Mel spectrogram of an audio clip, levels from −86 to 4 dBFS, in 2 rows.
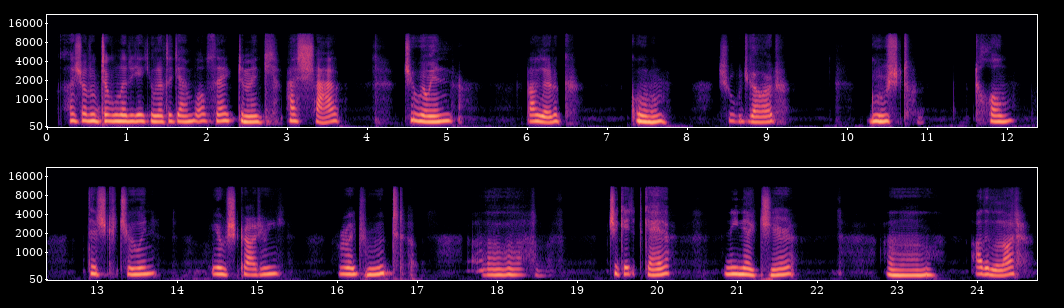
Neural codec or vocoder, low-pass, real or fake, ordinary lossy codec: codec, 16 kHz in and 24 kHz out, 0.4 kbps, LongCat-Audio-Codec, four codebook decoder; 10.8 kHz; fake; none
